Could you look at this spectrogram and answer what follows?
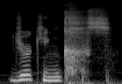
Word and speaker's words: gherkin: It's a hard G. Jerkings. Jerkings. Okay, got you.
